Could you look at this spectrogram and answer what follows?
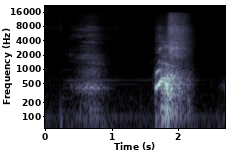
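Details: A quiet sharp inward breath, then one loud wet sneeze; possibly from hay fever, itchy.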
